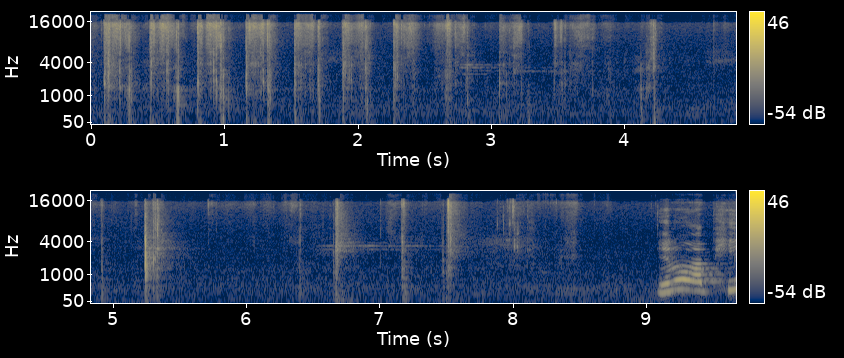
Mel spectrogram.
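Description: Tarot cards are shuffled in a rapid run of crisp riffling flicks that slow and thin out into scattered single snaps, close to the microphone, before a voice begins at the very end.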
